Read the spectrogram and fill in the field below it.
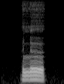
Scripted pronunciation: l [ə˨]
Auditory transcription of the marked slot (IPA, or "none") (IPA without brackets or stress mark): ə˨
